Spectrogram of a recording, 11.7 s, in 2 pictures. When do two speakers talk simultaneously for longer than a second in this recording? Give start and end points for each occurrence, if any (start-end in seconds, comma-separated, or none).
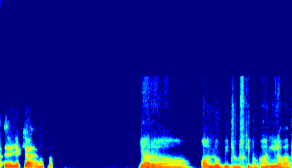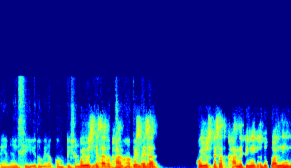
7.4-8.9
